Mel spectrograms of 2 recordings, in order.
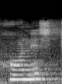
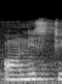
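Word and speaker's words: honest: आप बोलते हो तो यहाँ पे हॉनेस्ट यहाँ पे नहीं होंगे, यहाँ पे ऑनेस्ट से पढ़ा जाता बोला जाता।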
